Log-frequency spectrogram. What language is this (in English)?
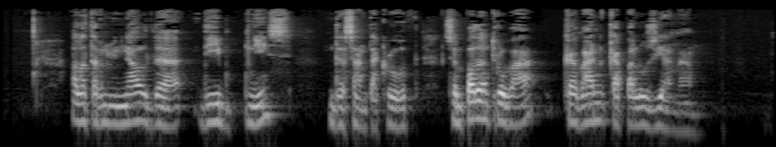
Catalan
